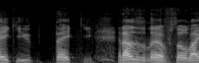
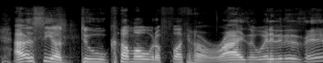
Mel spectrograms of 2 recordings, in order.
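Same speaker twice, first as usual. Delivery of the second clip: ordinary talk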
